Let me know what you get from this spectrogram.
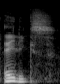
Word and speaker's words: Hylics: D'accord, et ça s'appelle Helix. Helix, ouais. Ça s'écrit H-Y-L-I-C-S.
